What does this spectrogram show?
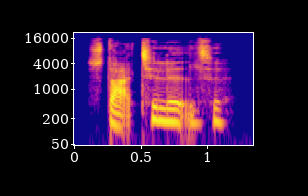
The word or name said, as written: starttilladelse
